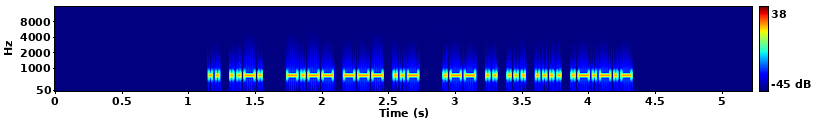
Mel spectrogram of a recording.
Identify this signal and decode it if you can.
Morse code, heard as a keyed tone, about 46 wpm, 700 Hz. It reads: IF YOU WISH.
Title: Sentences from Top 1600 Words 45wpm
